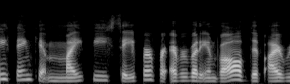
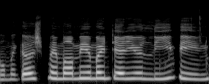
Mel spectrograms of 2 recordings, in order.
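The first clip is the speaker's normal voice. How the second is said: high, sad, mopey, sappy puppy voice; 7 semitones higher than usual. Voicing what the dog seems to say when the owners leave: mock sad, sappy dog voice. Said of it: "you all sad and sappy".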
